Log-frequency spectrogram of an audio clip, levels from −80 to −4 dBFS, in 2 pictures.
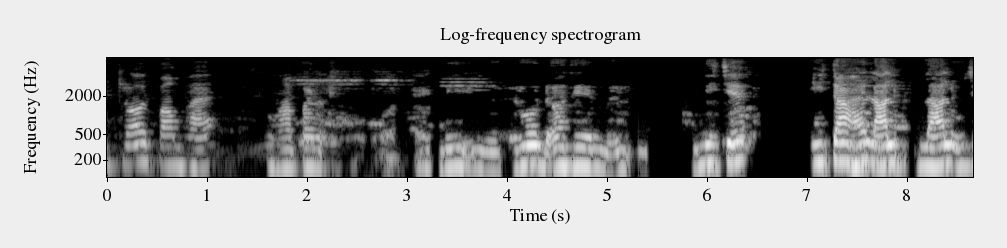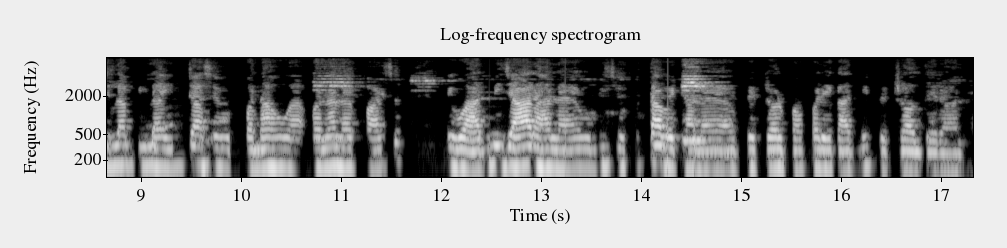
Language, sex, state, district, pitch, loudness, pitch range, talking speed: Hindi, female, Bihar, Sitamarhi, 155 Hz, -19 LUFS, 145-165 Hz, 140 wpm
